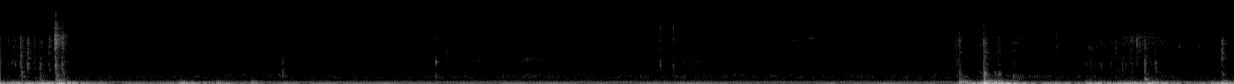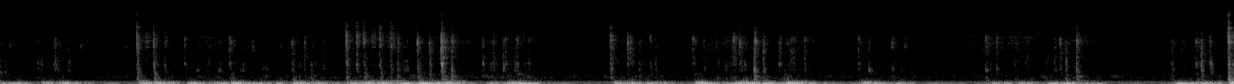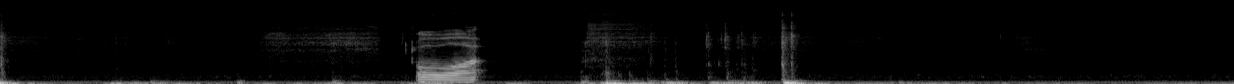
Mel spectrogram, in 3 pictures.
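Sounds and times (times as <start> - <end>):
keyboard typing clicks: 6.6 - 6.9.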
